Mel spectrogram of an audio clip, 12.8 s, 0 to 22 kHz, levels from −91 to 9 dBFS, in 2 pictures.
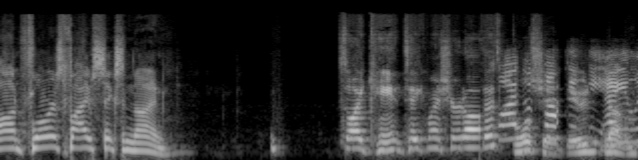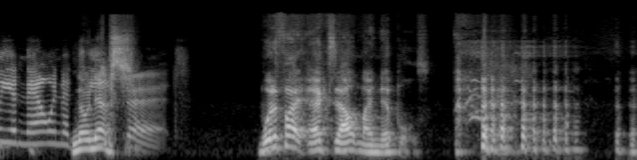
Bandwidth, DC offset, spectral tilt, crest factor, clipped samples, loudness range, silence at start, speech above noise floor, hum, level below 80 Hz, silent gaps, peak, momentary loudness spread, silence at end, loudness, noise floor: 16.5 kHz; under 0.1%; -3.5 dB/octave; 20 dB; under 0.1%; 4 LU; 0 s; 54 dB; none; -66 dBFS; none; -4 dBFS; 15 LU; 0 s; -22 LUFS; -76 dBFS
